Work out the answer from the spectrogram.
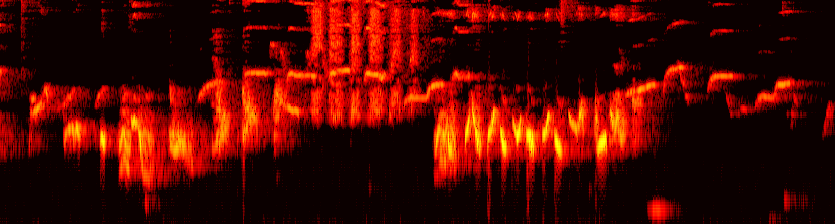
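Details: White-rumped shama, Borneo type, singing in its natural voice as a model for caged shamas: varied whistles and harsh chatter, then a fast zigzag trill of rapidly repeated notes, ending in softer whistles.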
